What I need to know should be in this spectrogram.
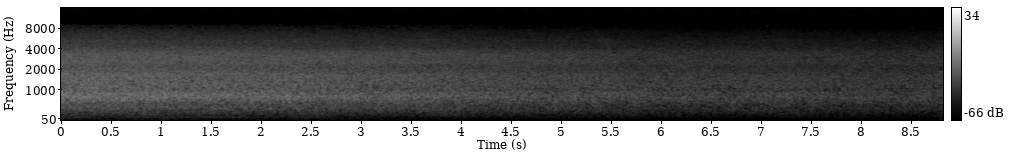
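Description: A large stadium crowd roars and slowly fades.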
